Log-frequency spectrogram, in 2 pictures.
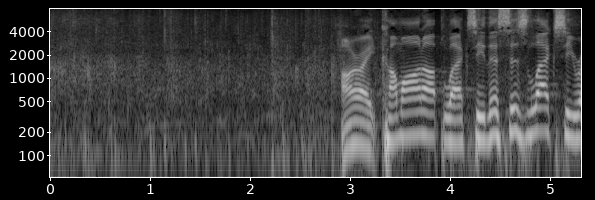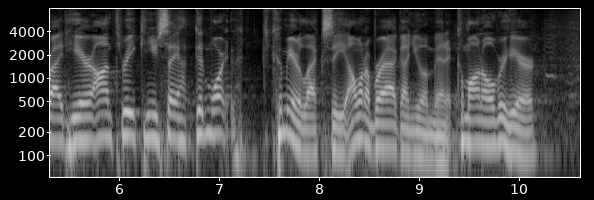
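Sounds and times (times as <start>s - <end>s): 
audience clapping: 0.0s - 4.0s
speech: 2.9s - 10.4s.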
